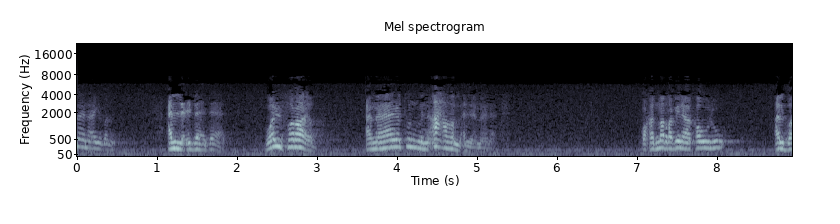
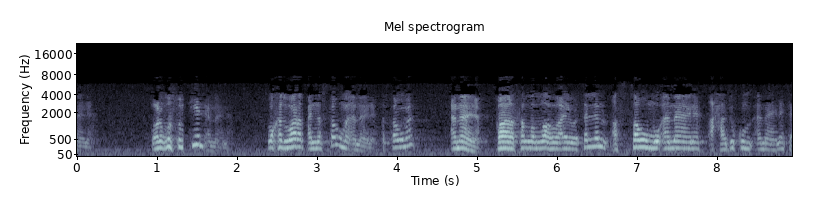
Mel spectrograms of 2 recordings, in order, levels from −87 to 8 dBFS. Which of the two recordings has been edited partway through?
second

